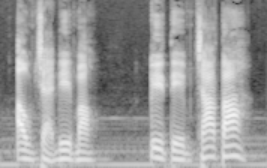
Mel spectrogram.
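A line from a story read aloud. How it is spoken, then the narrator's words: Shouting urgently. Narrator (Vietnamese): Lao Trình hét lên với Ngô Miễn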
